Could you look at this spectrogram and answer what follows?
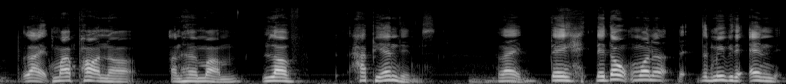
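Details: Person who stutters, speaking in a group discussion and describing stuttering as a disability that cannot be turned off; stuttering.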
